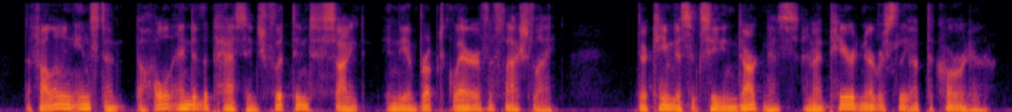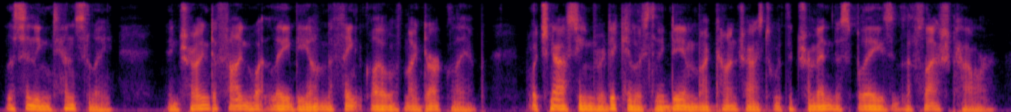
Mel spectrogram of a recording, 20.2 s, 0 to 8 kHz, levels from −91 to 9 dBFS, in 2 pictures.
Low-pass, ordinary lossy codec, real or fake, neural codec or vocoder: 7.2 kHz; Opus, 64 kbps; fake; codec, 24 kHz, 3 kbps, HILCodec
